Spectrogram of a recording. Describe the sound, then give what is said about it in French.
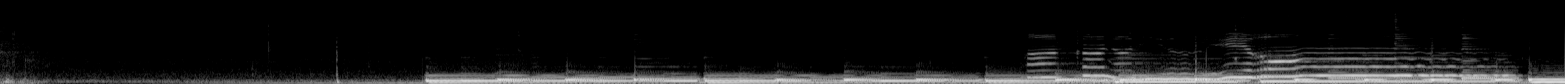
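After about four seconds of near silence, a recording of the folk song "Un Canadien errant", whose lyrics were written in 1842, starts with warm, sustained instrumental chords; a brighter melody line rises over them later, steady and moderately loud. “on continue en euh, musique avec Un Canadien errant, qui est une chanson folklorique dont les paroles ont été écrites en 1842 par Antoine Guéret-Lajoie, euh, qui a été reprise à plusieurs fois”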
